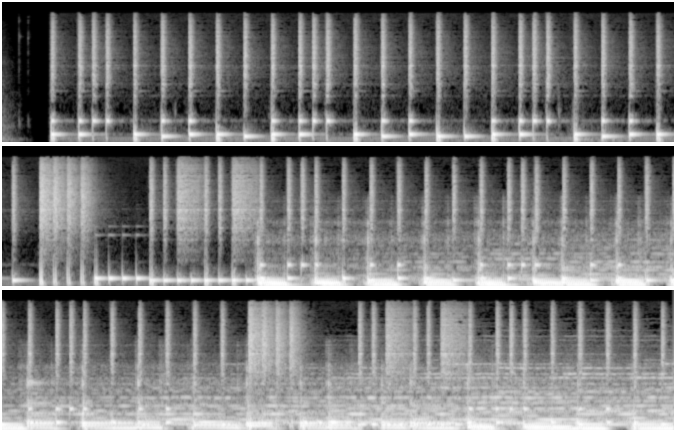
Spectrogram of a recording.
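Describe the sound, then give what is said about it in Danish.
Music by a Danish band with no talking: a sparse, steady pattern of short punchy notes for several seconds, then a loud full band with driving drums and heavy bass crashes in and keeps going. “den fik jeg egentlig, da jeg hørte det band, danske band, der hedder …”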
